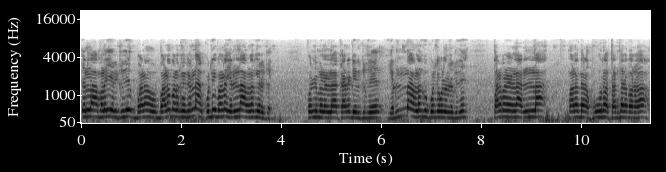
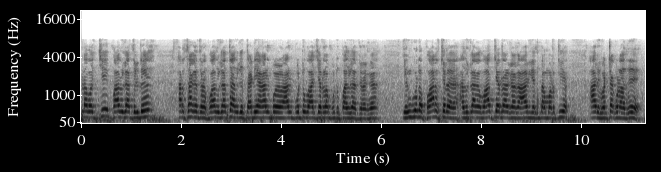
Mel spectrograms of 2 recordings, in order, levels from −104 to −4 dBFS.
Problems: constant background noise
